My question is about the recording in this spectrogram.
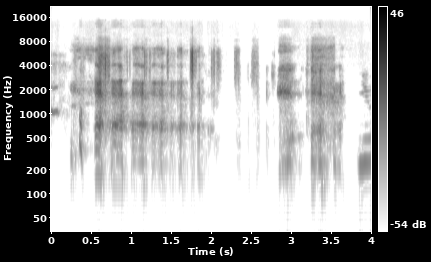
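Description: A man laughing in breathy bursts, with a short pause about two seconds in before a further burst of laughter.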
